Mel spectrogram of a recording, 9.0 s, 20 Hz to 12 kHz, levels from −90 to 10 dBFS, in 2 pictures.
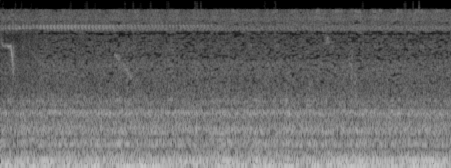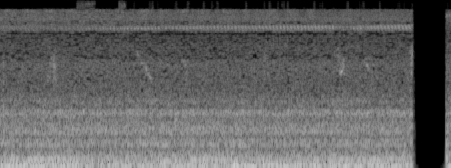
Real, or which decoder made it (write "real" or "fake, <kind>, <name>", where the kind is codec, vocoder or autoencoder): real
